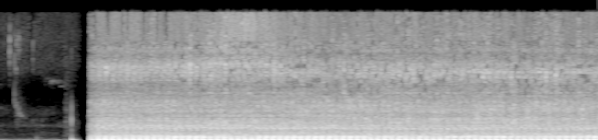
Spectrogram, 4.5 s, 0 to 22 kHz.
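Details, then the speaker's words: 1975 Honda XL100 K1 single, with the original carb swapped for a Chinese carb. It catches and settles into an even, steady putter of about four beats a second, ticking over smoothly with no misses: normal idle. "go just sitting there ticking over"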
